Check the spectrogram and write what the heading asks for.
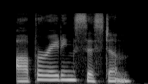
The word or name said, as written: operating system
